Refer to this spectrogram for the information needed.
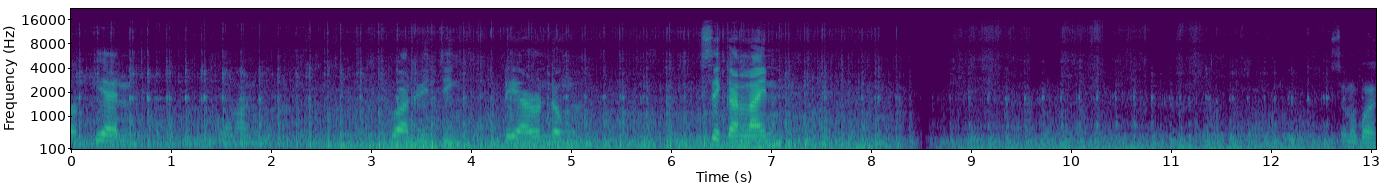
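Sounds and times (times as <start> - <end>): outboard motor idling: 0.0 - 13.0.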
